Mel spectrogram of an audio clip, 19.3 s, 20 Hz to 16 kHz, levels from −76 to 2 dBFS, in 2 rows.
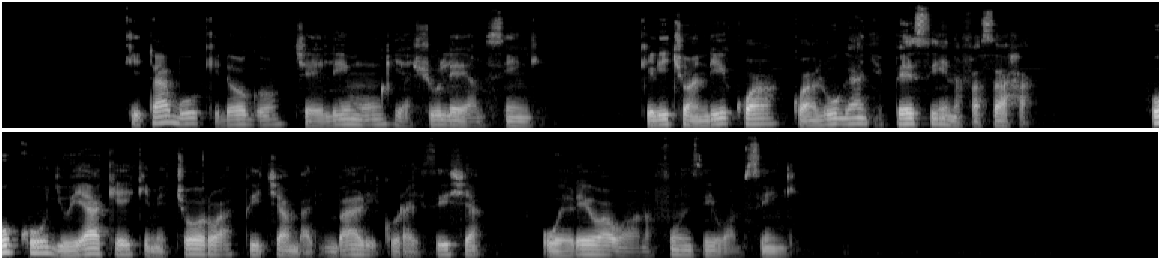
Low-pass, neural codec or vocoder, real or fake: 14.4 kHz; none; real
